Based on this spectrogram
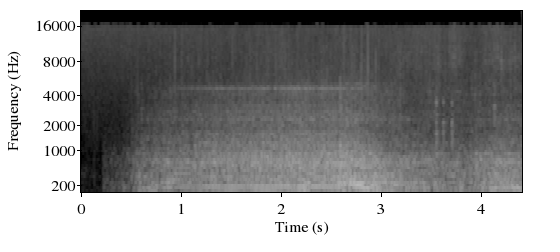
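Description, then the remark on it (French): A car engine starts up and drives steadily, a low droning rumble with a faint whine above it, constant after a brief quiet start, with no voices. “Bon, alors habillez-vous au galop et venez avec moi. Je vous raconterai dans la voiture.”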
